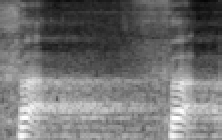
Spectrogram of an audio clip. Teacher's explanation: Jadi sa itu, ujung lidah bertemu dengan gigi seri bagian atasnya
